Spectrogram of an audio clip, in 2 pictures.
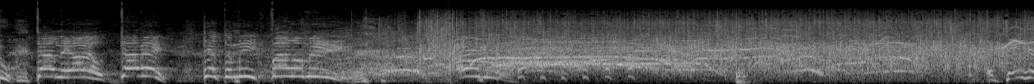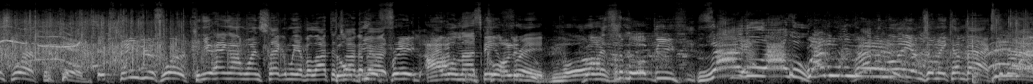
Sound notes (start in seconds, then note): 3.6 audience laughs and applauds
